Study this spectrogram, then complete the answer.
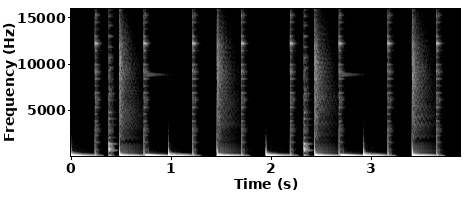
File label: Toydrums F# 123bpm, House Drumloops; Zero-G House Fabrik Drumloops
